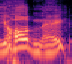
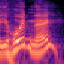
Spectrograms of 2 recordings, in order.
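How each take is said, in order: First: The word sounds like holding, with the l. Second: The word sounds like hoiden, without the l. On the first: "instead of you holding" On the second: "hoiden is the way the Canadians say it"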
